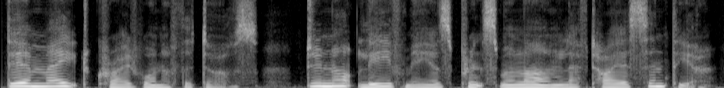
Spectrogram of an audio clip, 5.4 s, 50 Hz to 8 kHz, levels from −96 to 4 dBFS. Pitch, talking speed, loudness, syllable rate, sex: 205 Hz, 175 wpm, -18 LUFS, 4.7 syllables/s, female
